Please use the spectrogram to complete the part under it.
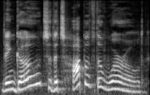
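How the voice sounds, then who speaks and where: A woman voicing the Earth as a wise, guiding storybook spirit, speaking emphatically with drawn-out phrase endings. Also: high voice, very animated, fairly bright tone, heavily acted. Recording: clear background noise.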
